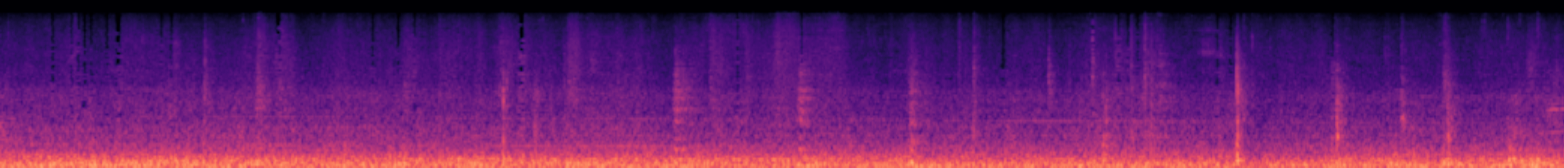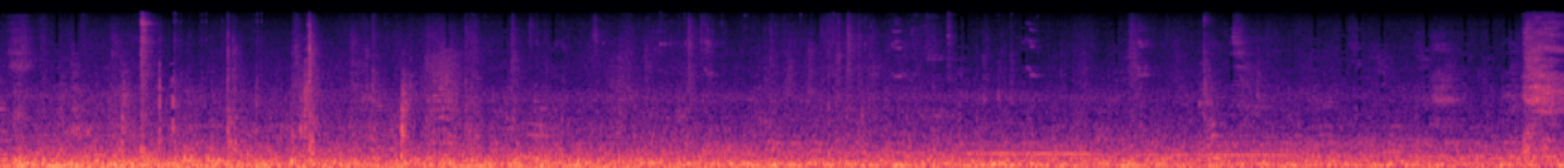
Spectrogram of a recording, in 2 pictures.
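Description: Train running along the track: a steady low rumble with frequent irregular clicks and knocks from the wheels on the rails.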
